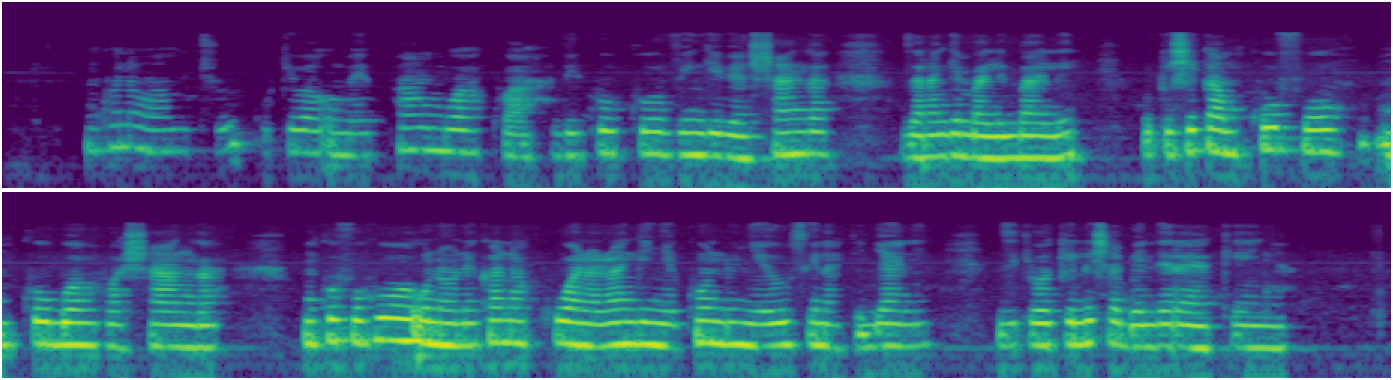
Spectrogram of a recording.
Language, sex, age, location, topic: Swahili, female, 25-35, Nairobi, finance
